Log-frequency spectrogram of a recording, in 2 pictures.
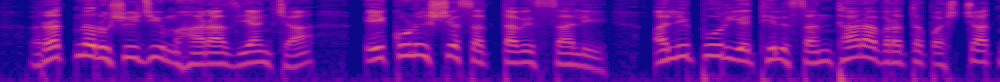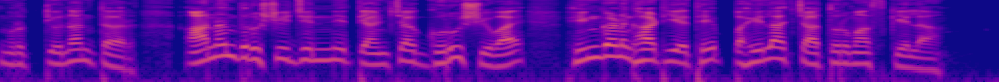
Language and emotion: Marathi, neutral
